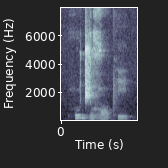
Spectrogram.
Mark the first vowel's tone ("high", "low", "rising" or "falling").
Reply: high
